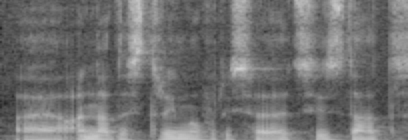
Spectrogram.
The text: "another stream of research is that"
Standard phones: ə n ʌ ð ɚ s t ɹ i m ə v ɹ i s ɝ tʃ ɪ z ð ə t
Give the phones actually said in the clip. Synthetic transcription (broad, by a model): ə n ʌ ð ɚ s t ɹ i m ə v ɹ i s ɝ tʃ ɪ z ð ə t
